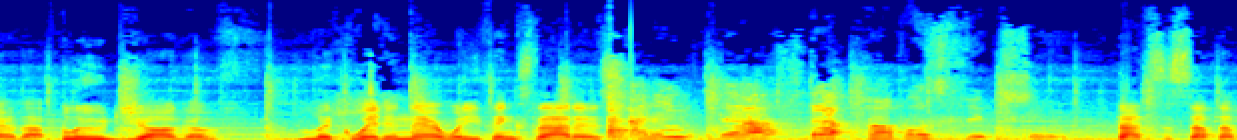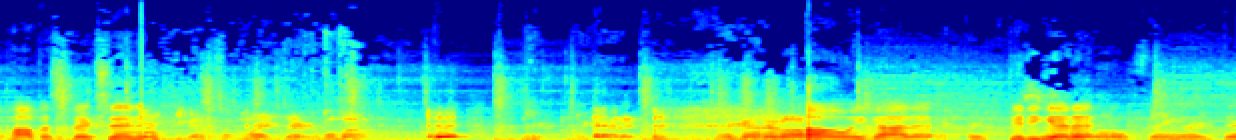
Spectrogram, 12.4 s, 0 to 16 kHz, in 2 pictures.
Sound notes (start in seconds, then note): 8.8 laughter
